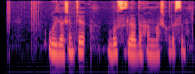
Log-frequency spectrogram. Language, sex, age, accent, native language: Uzbek, male, 25-34, Qashqadaryo, Uzbek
